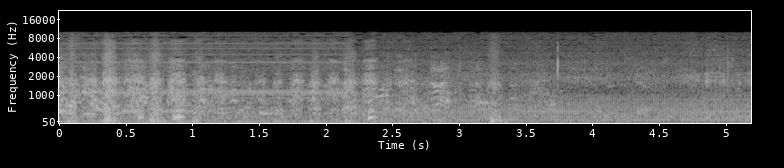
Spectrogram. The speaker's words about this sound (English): Blimey. It's a lot of traffic this morning.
